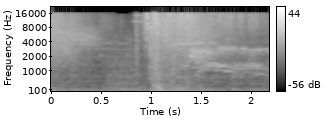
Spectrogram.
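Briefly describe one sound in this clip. An explosion booms with a hissing burst.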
